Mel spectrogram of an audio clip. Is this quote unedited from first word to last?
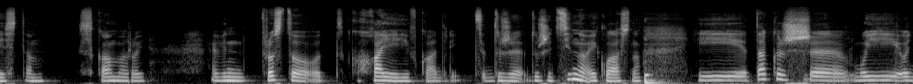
yes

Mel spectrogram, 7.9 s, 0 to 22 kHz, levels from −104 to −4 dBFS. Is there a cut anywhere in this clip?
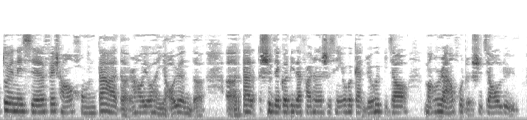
no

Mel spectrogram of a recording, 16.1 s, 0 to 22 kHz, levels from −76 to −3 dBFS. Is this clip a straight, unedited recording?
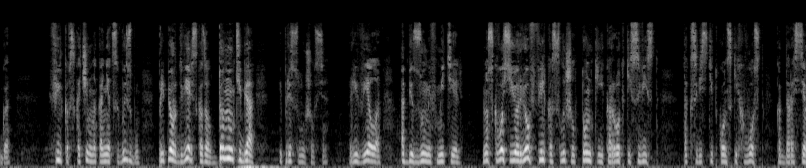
yes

